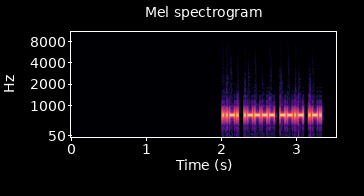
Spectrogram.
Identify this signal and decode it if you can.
Morse code, heard as a keyed tone, about 48 wpm, 700 Hz. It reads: F1QR
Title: DXCC-100 Call Signs - 4 Characters - Repeated 3x - 50wpm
